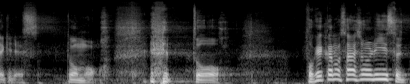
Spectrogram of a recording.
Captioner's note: chuckles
